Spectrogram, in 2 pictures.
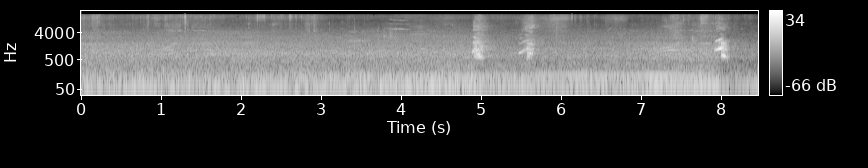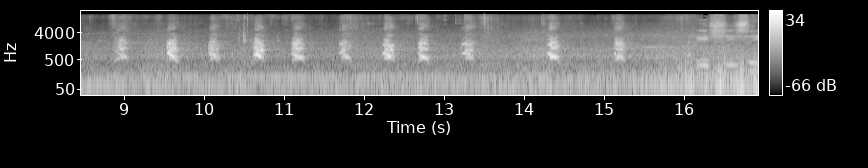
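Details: Female Border Collie on her 13th birthday, on her first run with sheep while herding, gives about a dozen sharp barks in a rapid irregular series over the second half, after quieter outdoor noise and a man's voice.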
